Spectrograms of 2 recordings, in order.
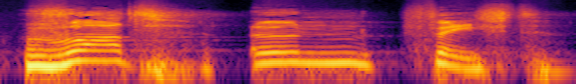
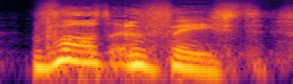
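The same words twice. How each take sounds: First: Slow, drawn-out exclaim of what a feast; slow, savoured announcement to the children; joyful proclamation. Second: Said in the usual way. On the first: Shown as a demonstration. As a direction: stretch every word out with wonder.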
